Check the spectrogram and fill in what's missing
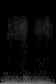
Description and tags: This audio represents whe somebody suit a object on any position.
